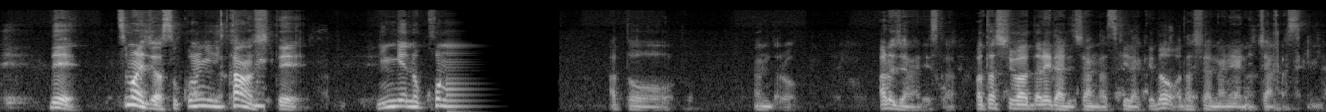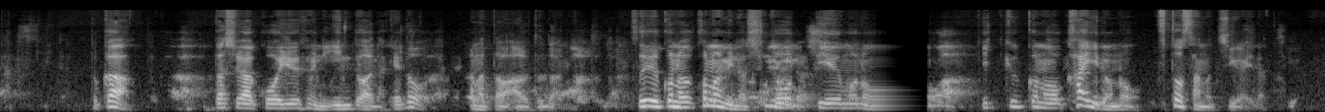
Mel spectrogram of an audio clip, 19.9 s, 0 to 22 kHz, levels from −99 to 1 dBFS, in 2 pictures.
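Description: Speech carrying an echo leak at 0.0–2.83, 5.15–5.21, 6.30–6.46, 7.04–10.46, 11.06–11.55, 12.22–18.31 and 19.05–19.69 s. A distinct copy trails the voice by about 0.4 s, drifting to 0.43 s, and ranges from faint to fairly strong. It is a separate repeat rather than a room-reverb smear, likely from a far-end echo canceller letting loudspeaker pickup through. A long network dropout at 3.35–4.21 s (0.84 s lost) and 16.51–16.92 s (0.4 s lost) differs from brief packet-loss clicks: the last sound is stretched into a fading buzz, then silence, and the audio resumes later with the gap missing, likely lost packets.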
